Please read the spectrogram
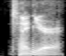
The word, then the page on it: tenure: American English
